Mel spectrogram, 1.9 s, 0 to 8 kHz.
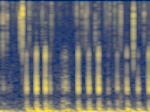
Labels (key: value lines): label: biophony, knock
recorder: SoundTrap 300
